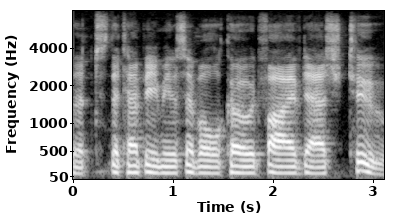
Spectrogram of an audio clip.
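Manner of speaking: playful, spooky, menacing put-on scary voice. Announcing to the others a switch to a mock scary voice. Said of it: "I'll use my scary voice".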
